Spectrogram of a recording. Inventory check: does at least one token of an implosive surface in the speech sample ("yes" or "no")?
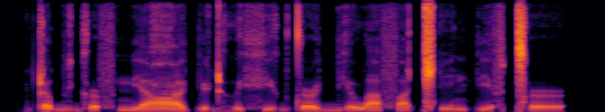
no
